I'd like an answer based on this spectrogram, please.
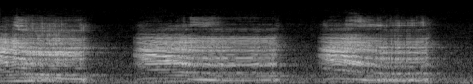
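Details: A wild red deer stag (Cervus elaphus) in Abruzzo, Lazio and Molise National Park, Italy, bellows three times, each a harsh, gravelly roar lasting about a second.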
